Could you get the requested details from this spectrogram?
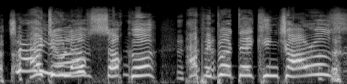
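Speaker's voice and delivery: very high-pitched, slow delivery. Joking that a footballer being knighted would sound like David Beckham's high voice. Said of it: "A guy who has a higher voice than I think he should have".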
